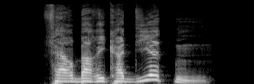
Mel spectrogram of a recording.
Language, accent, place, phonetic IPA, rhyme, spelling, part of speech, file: German, Germany, Berlin, [fɛɐ̯baʁikaˈdiːɐ̯tn̩], -iːɐ̯tn̩, verbarrikadierten, adjective / verb, De-verbarrikadierten.ogg
- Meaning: inflection of verbarrikadieren: 1. first/third-person plural preterite 2. first/third-person plural subjunctive II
